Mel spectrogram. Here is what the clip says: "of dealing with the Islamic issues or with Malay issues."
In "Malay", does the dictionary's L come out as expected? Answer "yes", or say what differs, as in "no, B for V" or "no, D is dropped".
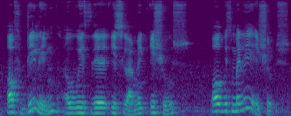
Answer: no, N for L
